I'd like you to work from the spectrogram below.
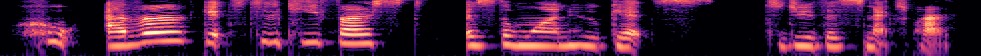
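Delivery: ordinary talk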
